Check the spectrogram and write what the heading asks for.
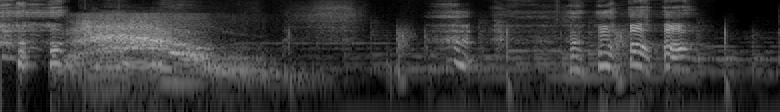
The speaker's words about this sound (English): Maybe I'll put in a roar noise. Roar.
